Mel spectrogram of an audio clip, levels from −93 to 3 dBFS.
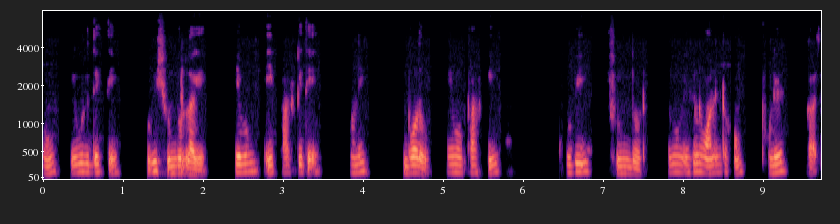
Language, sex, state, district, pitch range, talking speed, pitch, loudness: Bengali, male, West Bengal, Dakshin Dinajpur, 130-150 Hz, 155 wpm, 140 Hz, -26 LUFS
